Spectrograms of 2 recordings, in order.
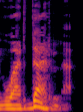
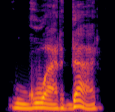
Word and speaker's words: guardar: Hay que guardarla. So, guardar, yes, always pronounce the U. Do not say guardar, okay?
